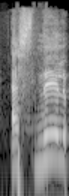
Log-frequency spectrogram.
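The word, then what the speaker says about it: snail: एन ए आई एल स्नेल क्या पढ़ेंगे इसको स्नेल पढ़ेंगे यानी ए के बाद वाई रहे या आई रहे दोनों का उच्चारण ए आप करिएगा इसको आप मैड मत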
